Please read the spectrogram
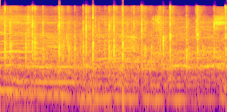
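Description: Irregular hand clapping and applause greeting the end of a parallel bars routine, with music and voices underneath.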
